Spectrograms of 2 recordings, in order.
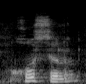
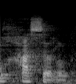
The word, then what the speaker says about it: Husserl: Ara ja no sé com es crec que en alemany és Husserl, però que la gent s'escriu H-U-S-T, la gent diu Husserl, com si fos anglès.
